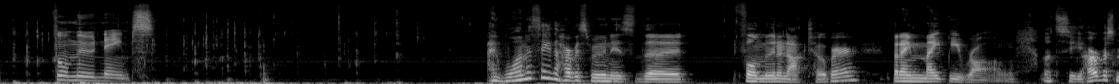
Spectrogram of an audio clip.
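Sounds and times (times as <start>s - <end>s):
typing on a computer keyboard to search online: 0.0s - 0.8s, 1.5s - 4.3s
speech: 0.6s - 1.6s, 4.9s - 11.1s.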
